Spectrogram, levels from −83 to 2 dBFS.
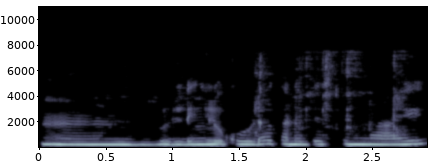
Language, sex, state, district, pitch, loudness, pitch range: Telugu, female, Telangana, Nalgonda, 240 Hz, -26 LUFS, 230-245 Hz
